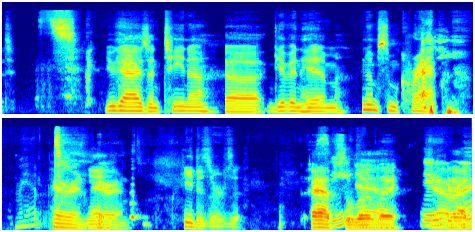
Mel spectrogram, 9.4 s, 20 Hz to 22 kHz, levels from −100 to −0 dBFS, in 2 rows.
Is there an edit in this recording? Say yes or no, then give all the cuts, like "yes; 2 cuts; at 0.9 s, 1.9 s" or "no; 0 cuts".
yes; 4 cuts; at 1.0 s, 2.2 s, 3.6 s, 4.9 s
